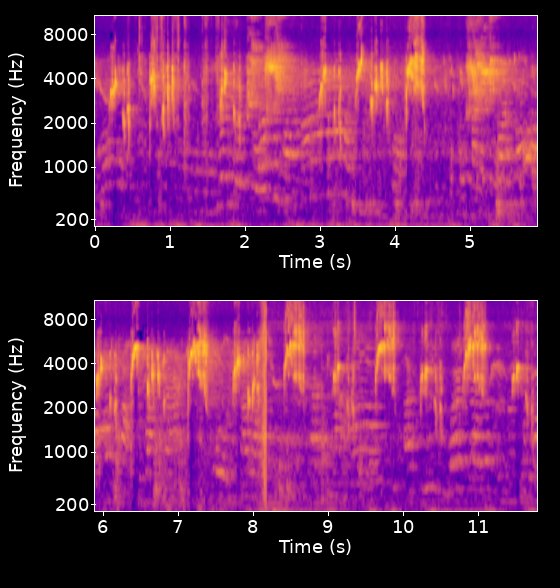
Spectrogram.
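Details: Long-tailed shrike from South Malang, a tutored bird said to combine lovebird and canary song; dense, fast run of high chirps, trills and squeaky notes, nearly continuous, with a steady low hum underneath.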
